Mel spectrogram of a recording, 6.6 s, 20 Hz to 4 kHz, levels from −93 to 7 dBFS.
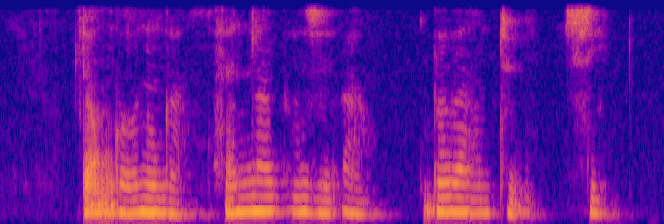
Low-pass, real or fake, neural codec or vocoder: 3.6 kHz; fake; vocoder, 22.05 kHz, 80 mel bands, WaveNeXt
